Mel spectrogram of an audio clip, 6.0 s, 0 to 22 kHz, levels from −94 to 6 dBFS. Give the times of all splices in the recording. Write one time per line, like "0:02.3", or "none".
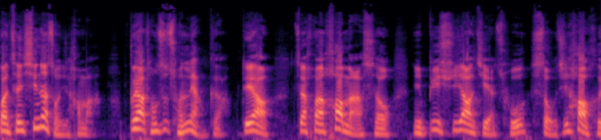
0:02.3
